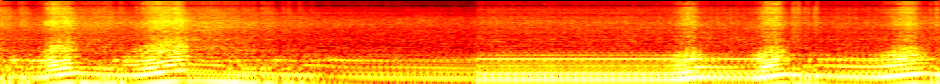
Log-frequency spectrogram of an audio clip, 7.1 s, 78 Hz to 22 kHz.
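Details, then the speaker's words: 1993 Suzuki Carry mini truck revving with a new cheap aftermarket muffler replacing the rotted, likely original exhaust; deep smooth note swelling and dropping with each blip, no rasp or rattle, like a Civic but deeper. "got a pretty deep tone to it uh it's kind of a more enjoyable deep tone than the raspy old Muffler though [Music] yeah it kind of does sound like a Roy style Civic but a little bit deeper of a tone"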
